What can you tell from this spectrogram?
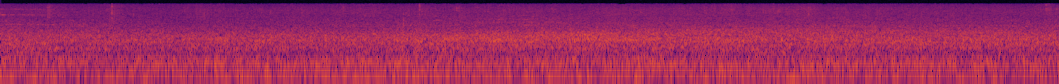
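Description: Steady low rumble of vehicle noise, even throughout, with no clicks or rising and falling pitch.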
